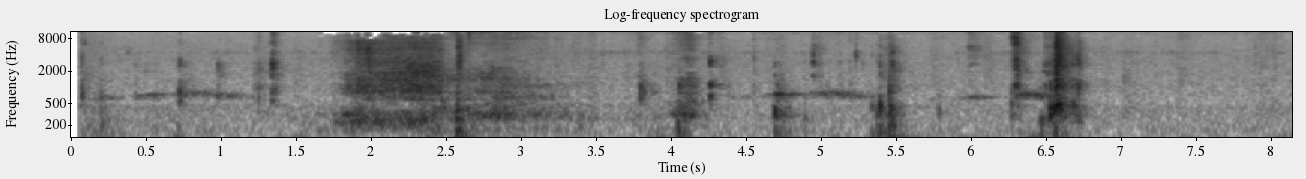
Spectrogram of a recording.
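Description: Small hard-shelled chocolate candies rattling in a clear plastic jar for about a second. Then come scattered clicks and knocks as the jar and its plastic lid are handled and the lid is pulled off, the sharpest click a little before the end.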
